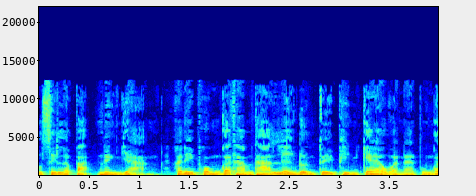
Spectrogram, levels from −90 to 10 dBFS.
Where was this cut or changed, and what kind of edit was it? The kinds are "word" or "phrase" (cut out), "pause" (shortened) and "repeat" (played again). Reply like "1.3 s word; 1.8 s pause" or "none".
1.3 s pause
